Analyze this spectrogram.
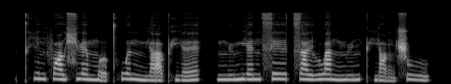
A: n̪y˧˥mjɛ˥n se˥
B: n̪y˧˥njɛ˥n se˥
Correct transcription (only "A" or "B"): A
